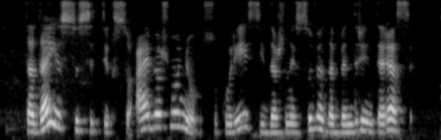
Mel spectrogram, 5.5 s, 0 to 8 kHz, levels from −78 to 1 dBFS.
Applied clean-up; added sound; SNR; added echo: none; none; none; none.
